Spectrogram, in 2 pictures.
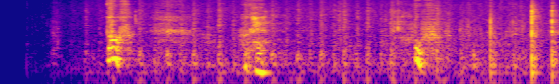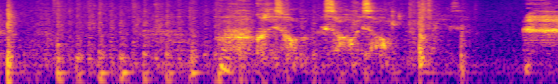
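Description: A young woman rustles and tugs at crisp fabric.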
